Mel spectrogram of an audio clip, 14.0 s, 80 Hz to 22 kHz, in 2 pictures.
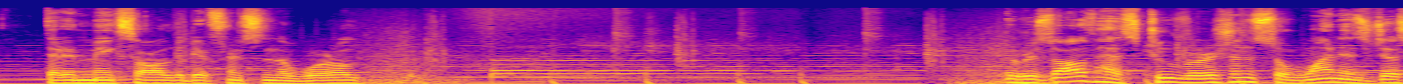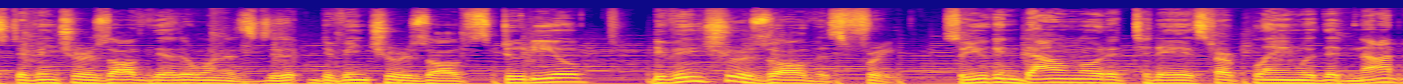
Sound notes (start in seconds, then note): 1.8 whoosh sound; 1.8 gentle beats; 2.6 whoosh sound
